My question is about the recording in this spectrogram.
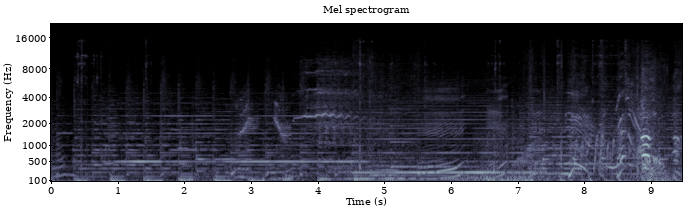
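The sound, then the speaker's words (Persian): Steady, rhythmic hoofbeats of horses about to be ridden plod along while horses whinny and neigh, with a louder shrill neigh near the end, over a busy farmyard background where cowboys are working and cattle are lowing. “مطمئن نیستم بتونم سواری کنم. من اصلا با اسبا برخورد نداشتم.”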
